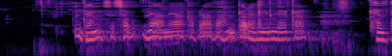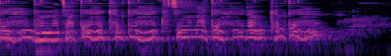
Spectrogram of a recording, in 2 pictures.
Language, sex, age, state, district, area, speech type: Hindi, female, 45-60, Bihar, Begusarai, rural, spontaneous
